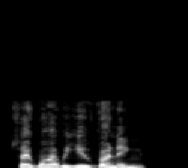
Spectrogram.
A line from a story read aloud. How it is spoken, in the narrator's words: said Juliet sharply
